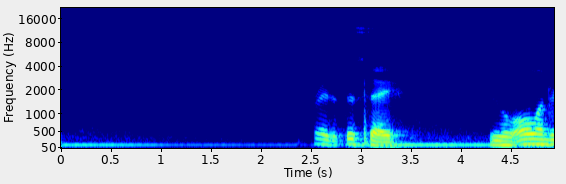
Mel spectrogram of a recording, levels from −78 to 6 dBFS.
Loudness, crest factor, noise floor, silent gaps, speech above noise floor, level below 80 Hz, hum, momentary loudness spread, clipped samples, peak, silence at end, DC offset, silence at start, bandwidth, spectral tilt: -32 LUFS; 18 dB; -64 dBFS; none; 34 dB; -64 dBFS; none; 25 LU; under 0.1%; -16 dBFS; 0 s; under 0.1%; 0 s; 13 kHz; -10.5 dB/octave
